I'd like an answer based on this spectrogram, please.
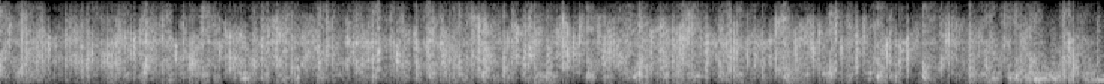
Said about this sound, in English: Let's have a round of applause for those teachers.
